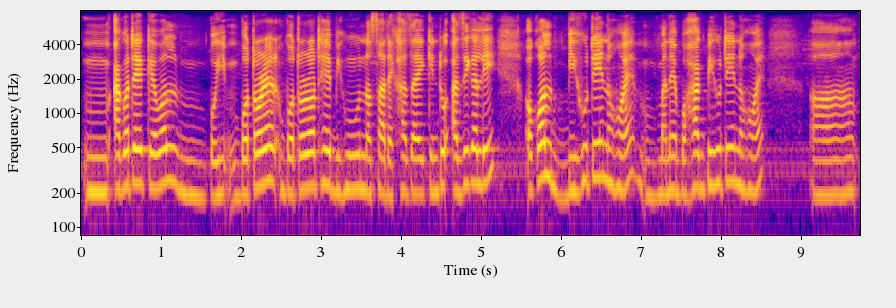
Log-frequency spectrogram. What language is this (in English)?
Assamese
